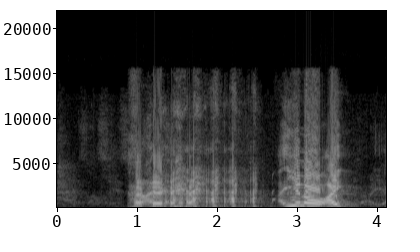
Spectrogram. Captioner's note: chuckles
